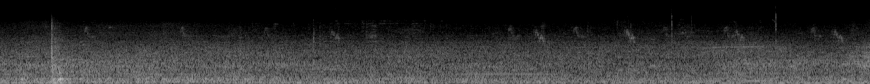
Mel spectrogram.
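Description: Seaton Tramway open-top double-deck electric tram running along its narrow-gauge track as a steady noise, with small birds chirping. A couple of sharp clicks come about half a second in.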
